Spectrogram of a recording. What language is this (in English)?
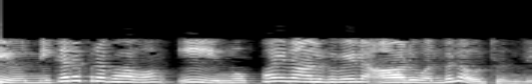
Telugu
